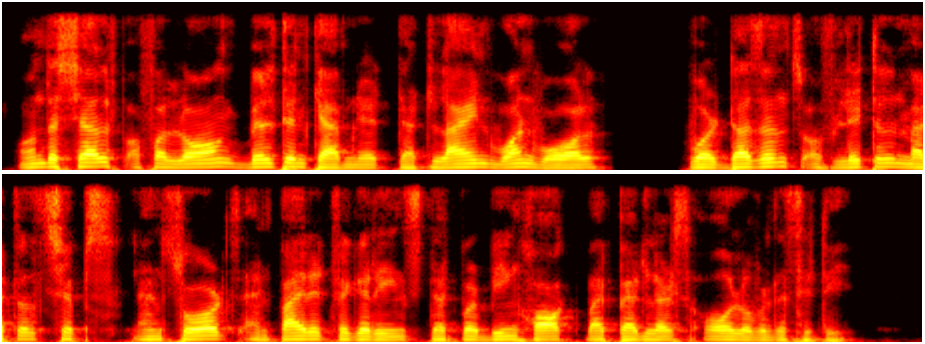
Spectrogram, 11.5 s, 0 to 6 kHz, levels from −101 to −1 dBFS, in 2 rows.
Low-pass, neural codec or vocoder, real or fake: 5.4 kHz; codec, 24 kHz, 3.1 kbps, DualCodec; fake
